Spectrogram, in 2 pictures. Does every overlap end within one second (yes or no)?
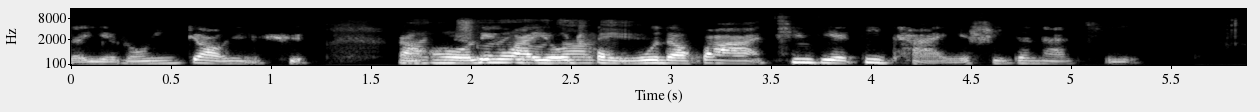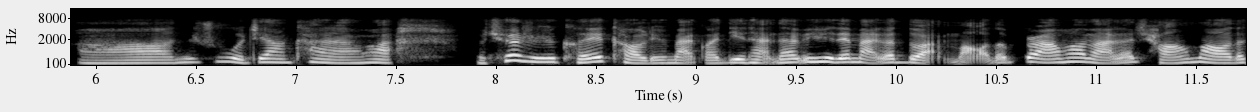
no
